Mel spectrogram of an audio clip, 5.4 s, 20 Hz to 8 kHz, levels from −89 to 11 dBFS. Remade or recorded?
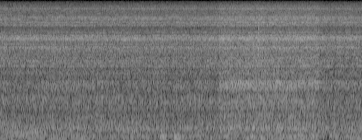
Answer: recorded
